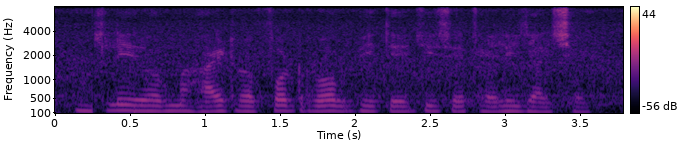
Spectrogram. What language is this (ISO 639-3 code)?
mai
